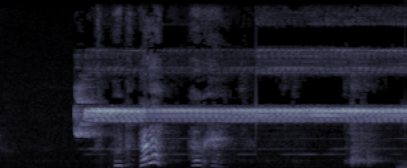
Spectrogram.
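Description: A house burglar alarm goes off suddenly about a second in, sounding one loud, steady, high-pitched tone, with a voice crying out over it.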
